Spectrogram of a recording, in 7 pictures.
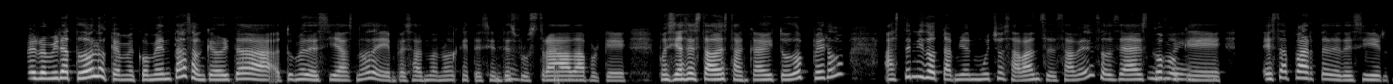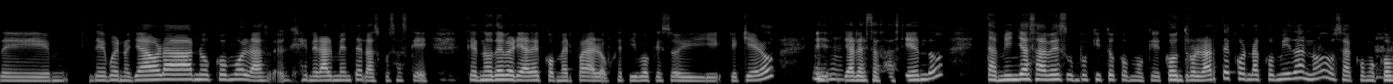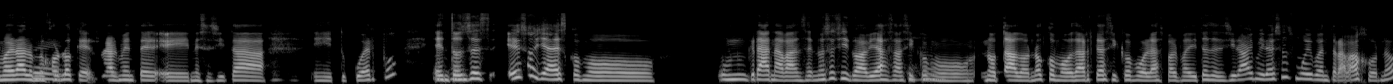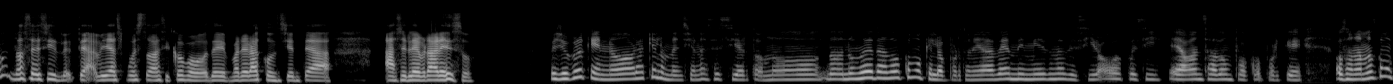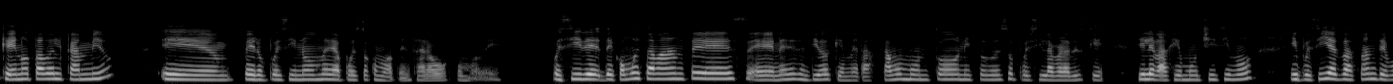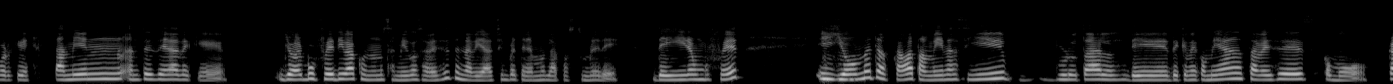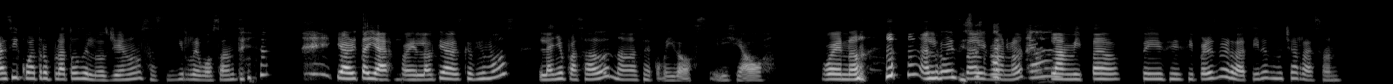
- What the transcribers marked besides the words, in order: other background noise; chuckle; chuckle; laughing while speaking: "bueno, algo es algo, ¿no?"
- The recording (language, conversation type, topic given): Spanish, advice, ¿Por qué me siento frustrado/a por no ver cambios después de intentar comer sano?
